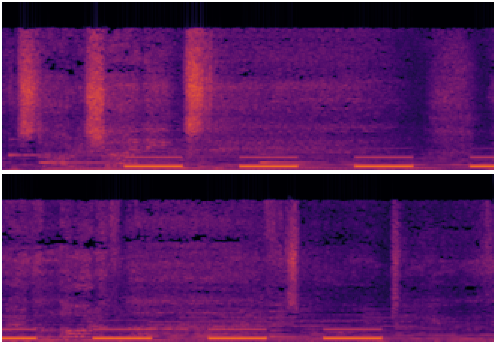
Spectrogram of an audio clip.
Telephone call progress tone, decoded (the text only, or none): busy tone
